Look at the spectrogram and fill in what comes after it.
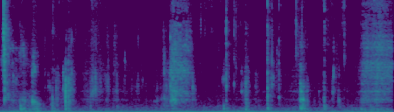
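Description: Faint chewing of a turkey-and-vegetable sandwich: soft, irregular crunches and mouth clicks over a low steady hum.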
